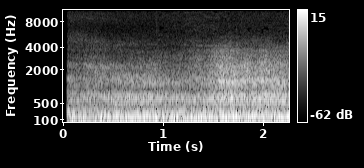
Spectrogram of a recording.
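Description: Formation of Snowbirds CT-114 Tutor jets passing overhead: a steady jet rumble, with a faint whine joining in near the end.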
